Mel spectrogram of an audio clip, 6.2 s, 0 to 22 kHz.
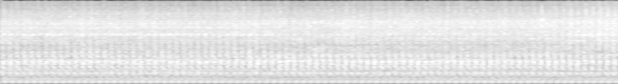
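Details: Sabre 1438 riding mower made by John Deere, first run after new fuel valve, filter, plug and elbow: small engine idles with a quick steady rattle about three per second over the exhaust; flywheel suspected loose.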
